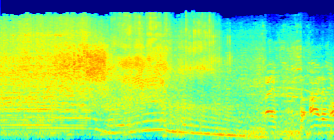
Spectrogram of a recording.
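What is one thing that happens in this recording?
A car engine roars loudly, then fades as the car speeds away.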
